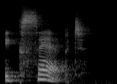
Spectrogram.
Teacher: Except. Watch your ks and pt at the end of the word. All the stress is on the second syllable.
